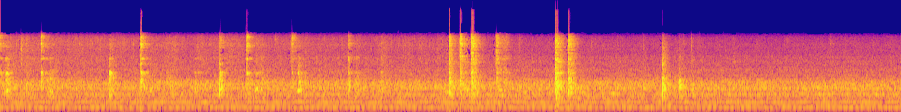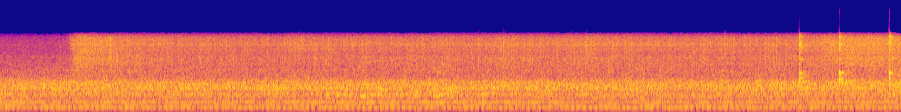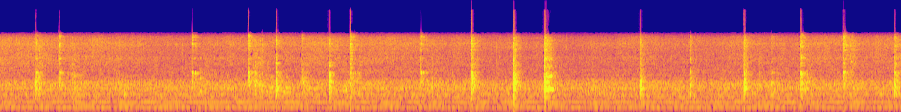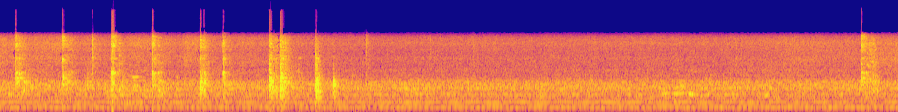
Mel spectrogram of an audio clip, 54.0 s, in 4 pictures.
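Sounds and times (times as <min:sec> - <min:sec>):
onions sizzling in hot oil: 0:00.0 - 0:54.0
spatula scraping a wok: 0:01.6 - 0:05.9, 0:29.9 - 0:32.6, 0:37.4 - 0:45.2, 0:53.4 - 0:54.0.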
